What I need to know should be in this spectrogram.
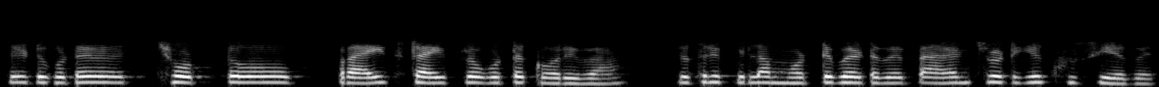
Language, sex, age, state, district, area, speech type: Odia, female, 30-45, Odisha, Kalahandi, rural, conversation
